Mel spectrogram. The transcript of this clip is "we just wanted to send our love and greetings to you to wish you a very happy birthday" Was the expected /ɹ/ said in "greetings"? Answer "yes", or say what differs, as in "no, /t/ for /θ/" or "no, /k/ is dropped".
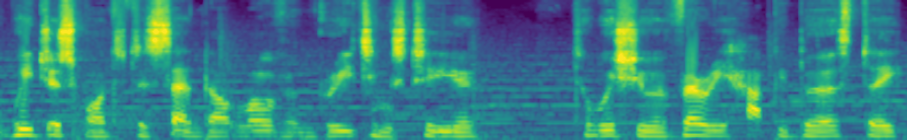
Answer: yes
